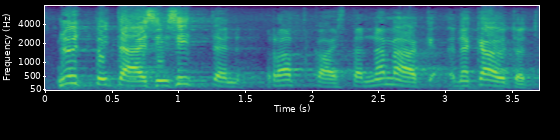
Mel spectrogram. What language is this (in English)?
Finnish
